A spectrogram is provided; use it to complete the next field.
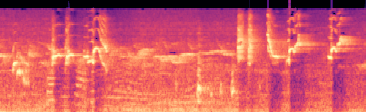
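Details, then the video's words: Lure song of an Oriental magpie-robin for teaching young birds: varied whistled phrases, sharp clicks and rising sweeps, broken by short pauses and ending in a quick burst of bright upslurred notes. "PANCINGAN KACER GACOR COCOK UNTUK PANCINGAN KACER MUDA UNTUK BELAJAR BUNYI DAN CEPAT IKUT GACOR"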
